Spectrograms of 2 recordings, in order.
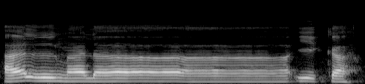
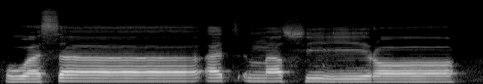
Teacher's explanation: Mad wajib muttasil dibaca dengan kadar 4 harakat ataupun 5, boleh pilih mana satu.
